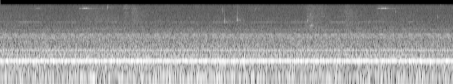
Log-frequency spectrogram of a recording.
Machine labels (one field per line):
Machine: pump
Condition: normal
